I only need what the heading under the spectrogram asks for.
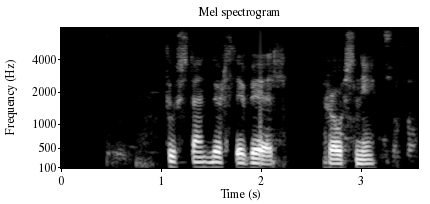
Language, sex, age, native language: Icelandic, male, 14, Polish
